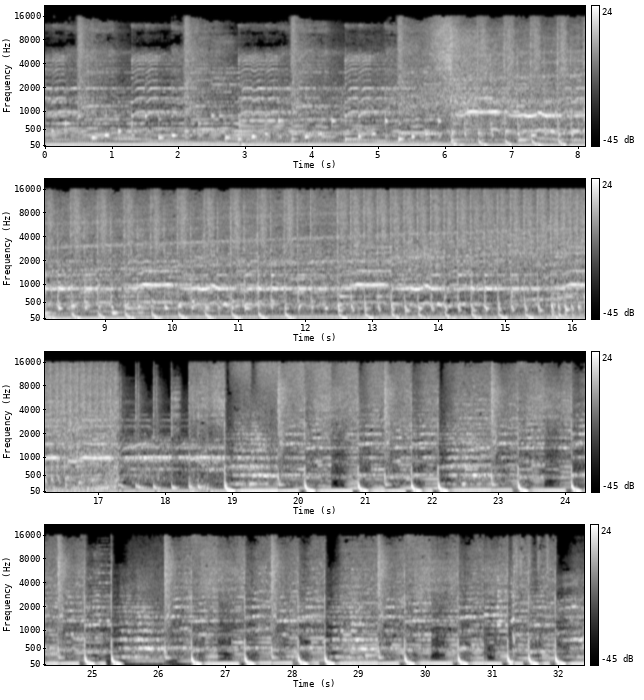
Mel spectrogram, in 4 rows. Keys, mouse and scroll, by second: 1.6 alt+click, 18.4 typing, 27.7 ctrl+click, 27.9 typing, 28.0-30.2 drag, 30.4 space, 30.5-32.3 drag.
